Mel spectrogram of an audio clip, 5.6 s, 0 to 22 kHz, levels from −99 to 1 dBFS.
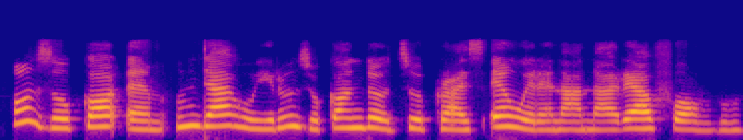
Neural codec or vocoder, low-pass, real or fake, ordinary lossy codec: codec, 16 kHz, 1 kbps, X-Codec, HuBERT features, trained on LibriSpeech; none; fake; none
